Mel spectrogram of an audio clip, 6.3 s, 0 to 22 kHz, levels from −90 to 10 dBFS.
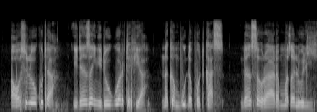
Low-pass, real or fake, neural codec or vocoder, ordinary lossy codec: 9.9 kHz; real; none; none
